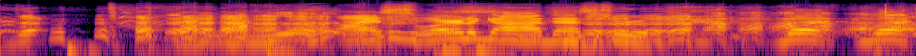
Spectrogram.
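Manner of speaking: loud, high laughter through words; laughing. Real, not acted. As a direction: laugh while swearing it's true. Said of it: "laughing after the joke".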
